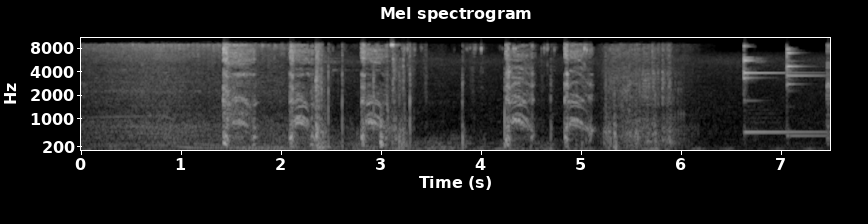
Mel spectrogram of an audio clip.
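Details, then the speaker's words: Simulated cartoon cough by the Peppa Pig character Dr Brown Bear, who caught Pedro's cough: a run of short, harsh acted coughs followed by a bell-like chime. "voilà que le docteur a attrapé la toux de pedro maintenant ne vous en faites pas au revoir pauvre docteur brombert il est malade et il n'a personne pour veiller sur lui"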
